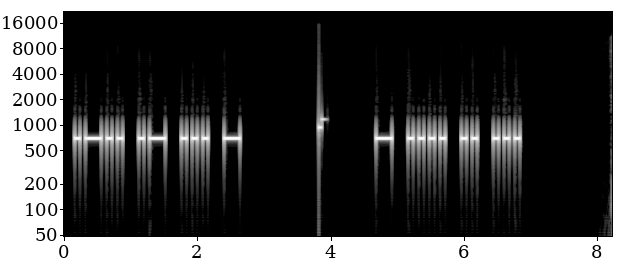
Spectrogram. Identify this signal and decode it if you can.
Morse code, heard as a keyed tone, about 15 wpm, 700 Hz. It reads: LAST THIS
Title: Sets of 2 Words - New Word Drill - 15wpm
